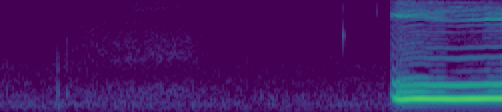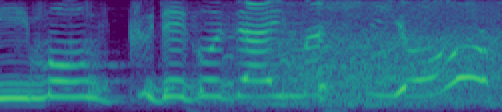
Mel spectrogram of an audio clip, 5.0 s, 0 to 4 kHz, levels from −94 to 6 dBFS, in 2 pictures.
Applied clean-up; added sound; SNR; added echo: none; none; none; none.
